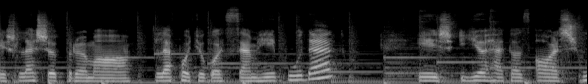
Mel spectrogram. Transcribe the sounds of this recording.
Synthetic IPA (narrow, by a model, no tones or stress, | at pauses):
eːʃlɛʃø̞prø̞mɒ | lɛpo̞co̞ɡo̞t̪sɛmɦeːpuːd̪aːt̪ | eːʃjøɦɛt̪ɒzɒrsʃ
